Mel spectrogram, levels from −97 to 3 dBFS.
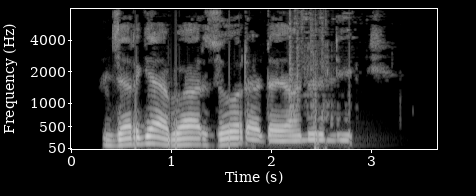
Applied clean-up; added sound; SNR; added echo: classical method spectral subtraction.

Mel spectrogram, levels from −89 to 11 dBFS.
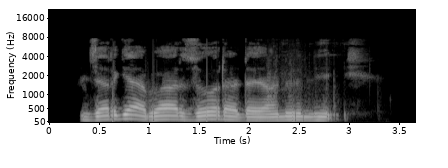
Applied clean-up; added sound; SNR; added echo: neural separator model SepFormer DNS4.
